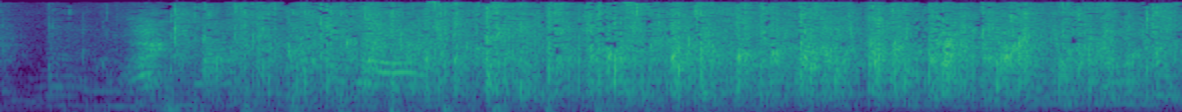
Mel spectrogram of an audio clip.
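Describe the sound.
Audience applause, mostly from parents rather than children, breaks out after a brief quiet start, following news that a rocket launched successfully on its third attempt. It holds steady, a dense wash of many hands clapping at a fairly even level for several seconds, with some crowd voices mixed in.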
